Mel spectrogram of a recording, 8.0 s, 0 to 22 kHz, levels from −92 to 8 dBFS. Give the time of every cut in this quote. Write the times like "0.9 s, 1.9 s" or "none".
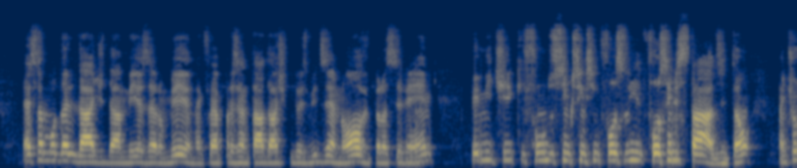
2.0 s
